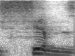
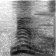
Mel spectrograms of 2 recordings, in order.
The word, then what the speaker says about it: Mims: him up as well that would be Sims I believe it is if I'm not mistaken that's how you say his name or am I Mims sorry M there we go I'll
